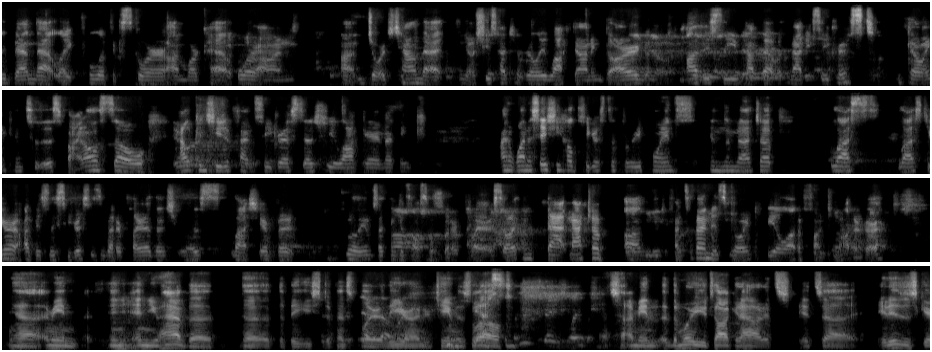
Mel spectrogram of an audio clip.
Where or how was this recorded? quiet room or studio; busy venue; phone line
busy venue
